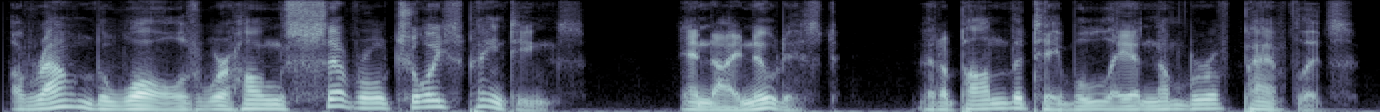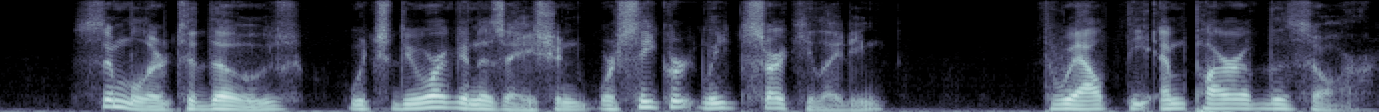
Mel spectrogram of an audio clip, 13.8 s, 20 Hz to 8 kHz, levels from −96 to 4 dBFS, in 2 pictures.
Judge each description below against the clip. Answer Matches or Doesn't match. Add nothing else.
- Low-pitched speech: Matches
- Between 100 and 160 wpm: Matches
